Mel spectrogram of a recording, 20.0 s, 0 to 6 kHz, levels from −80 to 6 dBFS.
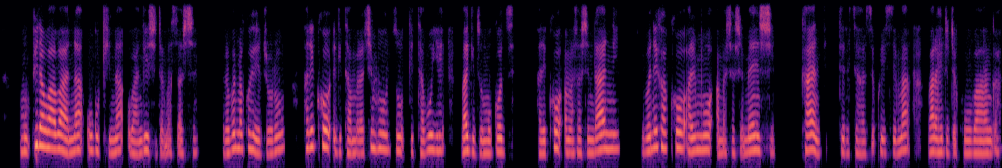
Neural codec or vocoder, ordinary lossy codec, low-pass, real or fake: vocoder, 22.05 kHz, 80 mel bands, WaveNeXt; Opus, 24 kbps; 5.4 kHz; fake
